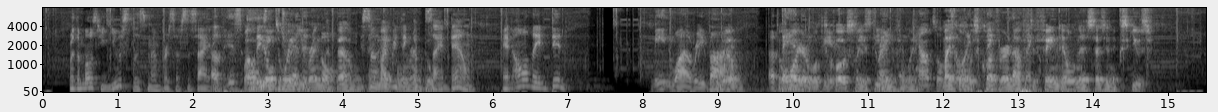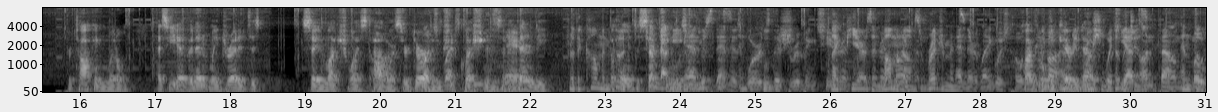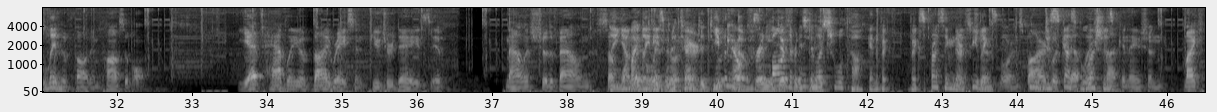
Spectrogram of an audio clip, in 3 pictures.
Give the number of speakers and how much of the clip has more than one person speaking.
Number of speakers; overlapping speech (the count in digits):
3, about 49%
